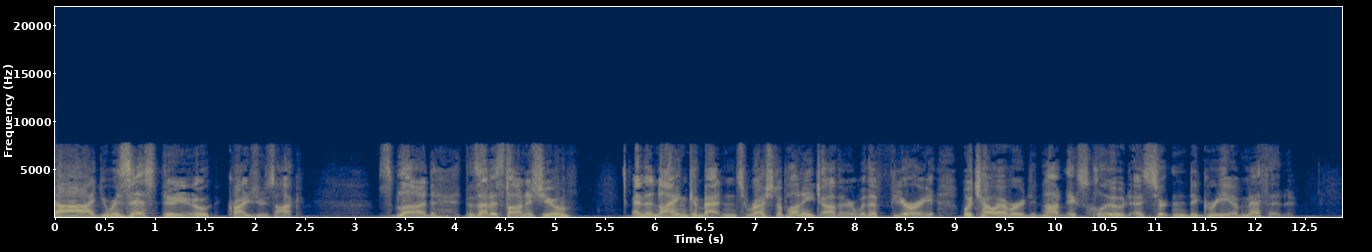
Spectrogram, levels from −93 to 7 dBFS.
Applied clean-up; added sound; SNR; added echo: none; none; none; none.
